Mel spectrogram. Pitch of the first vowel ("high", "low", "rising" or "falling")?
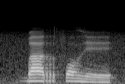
high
